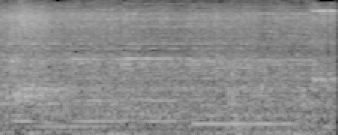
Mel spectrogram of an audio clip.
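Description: Music from a car radio, a few held low notes, over steady road and engine noise inside a moving car's cabin.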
